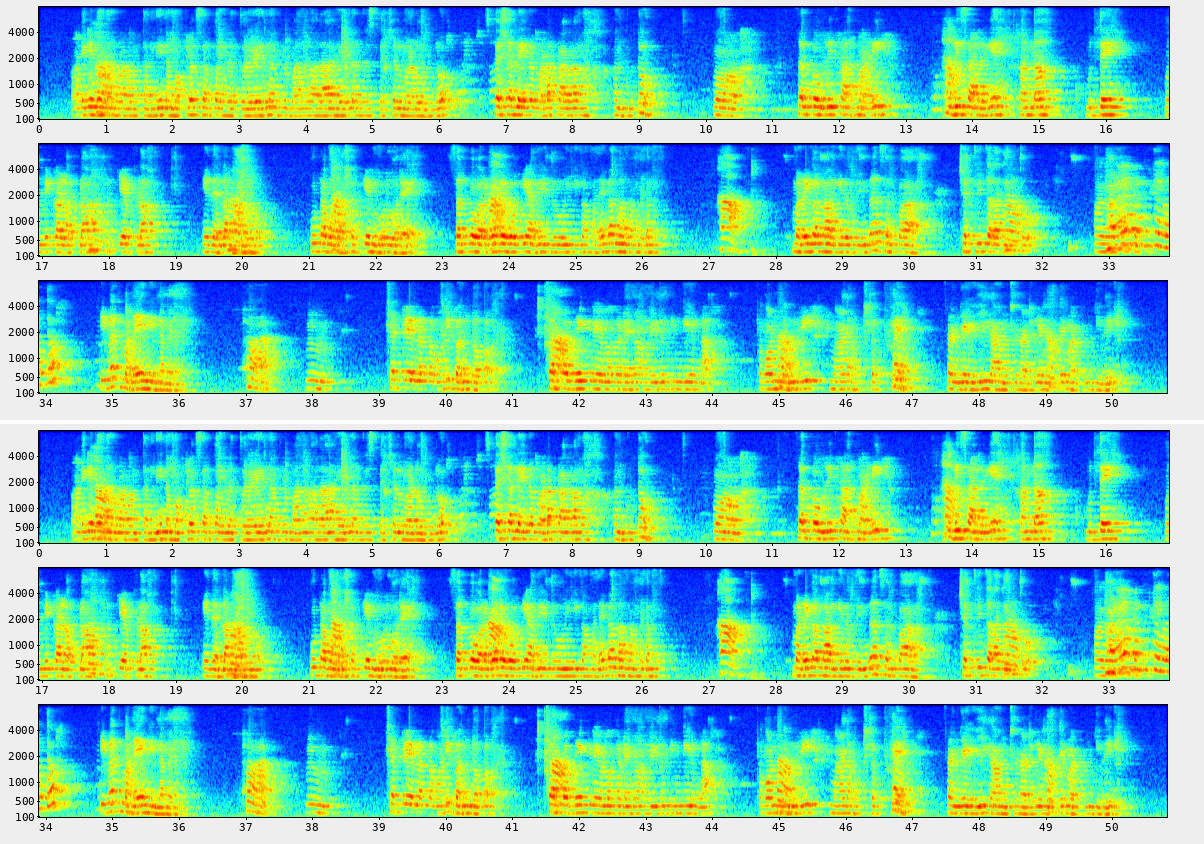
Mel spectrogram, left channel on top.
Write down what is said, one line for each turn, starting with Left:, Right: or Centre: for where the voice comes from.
Centre: ಅಡುಗೆ ಮಾಡೋಣ
Right: ಹಾ
Centre: ಅಂತಂದು ನಮ್ಮಕ್ಕ ಮಳಗ್ ಸ್ವಲ್ಪ ಇವತ್ತು ಏನಾದ್ರು ಭಾನುವಾರ ಏನಾದ್ರು ಸ್ಪೆಷಲ್ ಮಾಡೋದ್ರು ಸ್ಪೆಷಲ್ ಏನು ಮಾಡಕ್ ಆಗಲ್ಲ ಅಂದಬಿಟ್ಟು ಹ್ಮ <inaudible> ಸ್ವಲ್ಪ ಹುಳಿ ಸಾರ ಮಾಡಿ
Right: ಹಾ
Centre: ಹುಳಿ ಸಾರಿಗೆ. ಅನ್ನ ಮುದ್ದೆ ಹುಳ್ಳಿಕಾಳ ಹಪ್ಳ
Right: ಹ್ಮ್
Centre: ಅಕ್ಕಿ ಹಪ್ಳ. ಇದೆಲ್ಲಾ
Right: ಹಾ
Centre: ಮಾಡದು ಊಟ ಮಾಡೋ
Right: ಹಾ ಹಾ
Centre: ಸತ್ತಕ್ಕೆ ಮೂರುವರೆ. ಸ್ವಲ್ಪ ಹೊರಗಡೆ
Right: ಹಾ ಹಾ
Centre: ಹೋಗಿ ಅದು ಇದು ಈಗ ಮಳೆಗಾಲ ಅಲ್ಲ ಮೇಡಮ್.
Right: ಹಾ
Centre: ಮಳೆಗಾಲ ಆಗಿರೋದ್ರಿಂದ ಸ್ವಲ್ಪ. ಛತ್ರಿ ತರದ
Right: ಹಾ
Centre: ಇತ್ತು ಹಾಗಾಗಿ
Right: ಮಳೆ
Centre: ಛತ್
Right: ಬಂದಿತ್ತ ಇವತ್ತು
Centre: ಇವತ್ತ. ಮಳೆ ಏನ ಇಲ್ಲ ಮೇಡಮ್.
Right: ಹಾ
Centre: ಹ್ಮ್ ಛತ್ರೆ ಎಲ್ಲ ತಗೊಂಡಿ ಬಂದು. ಸ್ವಲ್ಪ
Right: ಹಾ
Centre: ಬೇಕ್ರಿ ಒಳಗಡೆನ ಅದು ಇಡು ತಿಂಡಿ ಎಲ್ಲ ತಗೊಂಡ್
Right: ಹಾ
Centre: ಬಂದಿ ಮಾಡೋ. ಒಟ್ಟಿಗೆ
Right: ಹಾ
Centre: ಸಂಜೆ ಈಗ ಒಂಚೂರು ಅಡ್ಗೆ ಮುದ್ದೆ
Right: ಹಾ
Centre: ಮಾಡ್ಕಂತೀವಿ.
